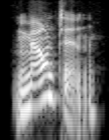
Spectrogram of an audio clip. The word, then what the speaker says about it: mountain: it sounds like mountain the t sound is reduced the little town was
